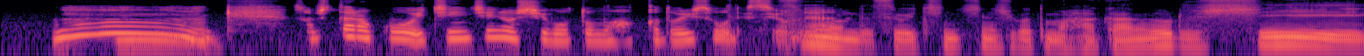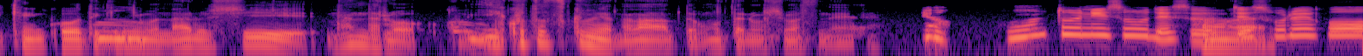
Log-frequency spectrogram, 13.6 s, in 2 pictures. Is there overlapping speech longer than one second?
No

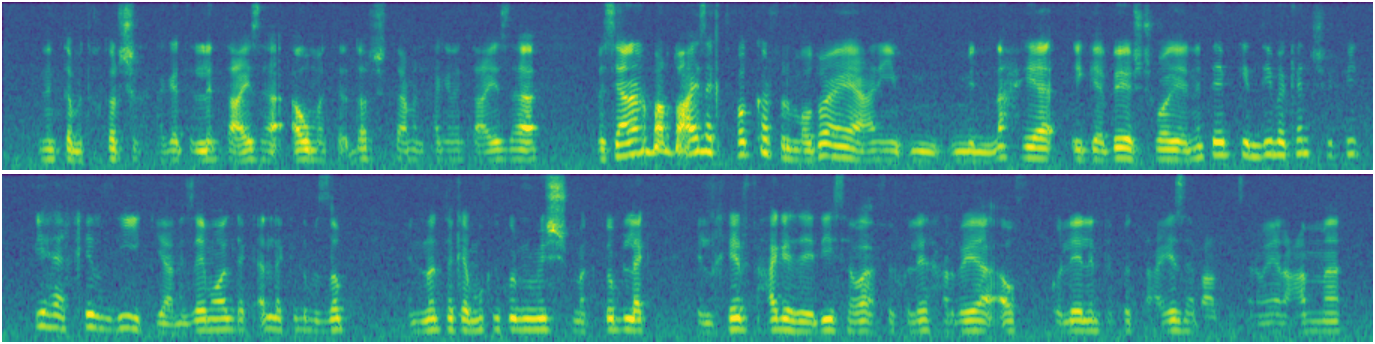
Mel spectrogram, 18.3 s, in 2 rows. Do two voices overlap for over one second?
No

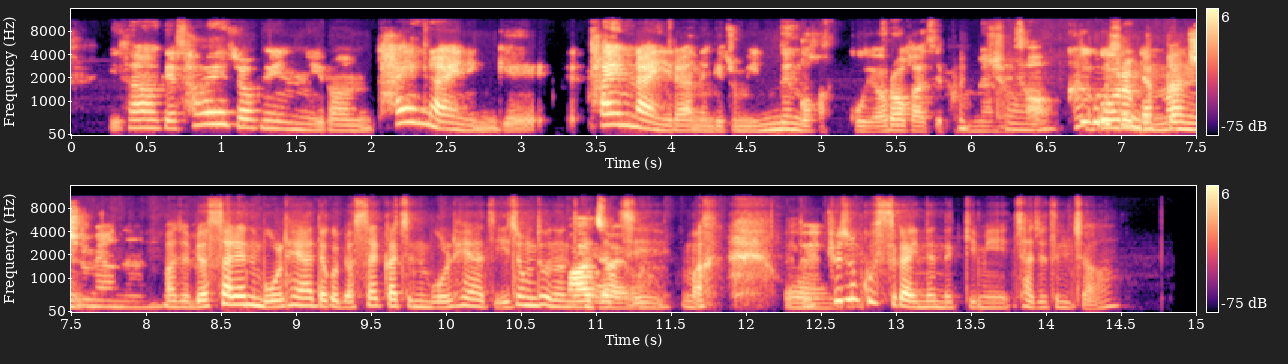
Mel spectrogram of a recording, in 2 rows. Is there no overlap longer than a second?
No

